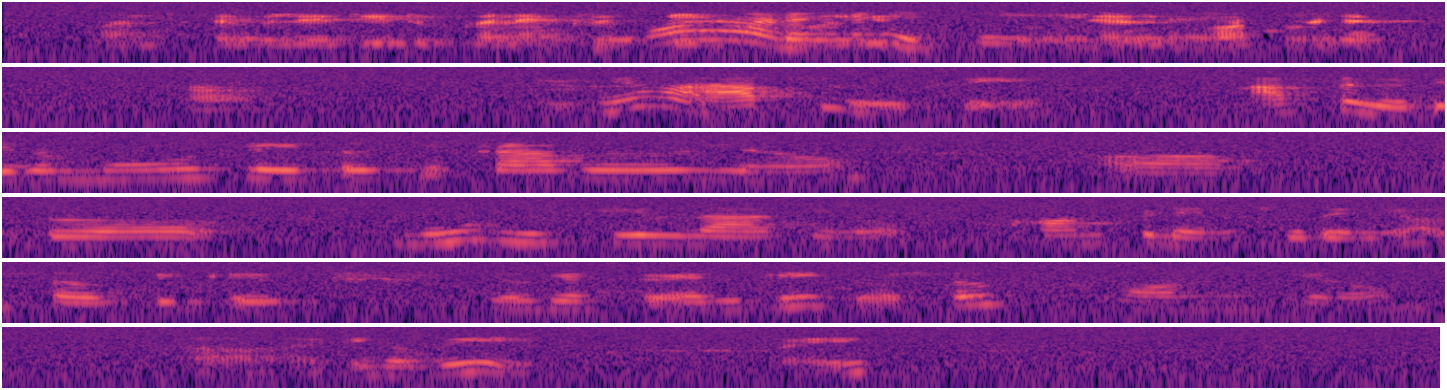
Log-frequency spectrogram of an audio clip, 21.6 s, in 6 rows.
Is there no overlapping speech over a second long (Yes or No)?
No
